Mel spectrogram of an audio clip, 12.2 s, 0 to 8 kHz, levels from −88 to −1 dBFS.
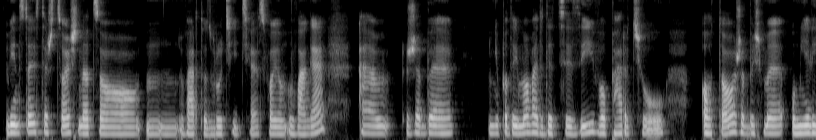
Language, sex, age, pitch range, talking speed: Polish, female, 20-39, 145-165 Hz, 105 wpm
